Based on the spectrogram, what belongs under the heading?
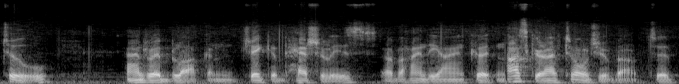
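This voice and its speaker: A very deep, slightly rough male voice, unhurried and heavily acted, plays a wily, wisecracking con man in a 1950s radio drama. The character narrates his own misadventures in a breezy, casual manner with sly asides, sounding cagey as he reports. The recording is rough.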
